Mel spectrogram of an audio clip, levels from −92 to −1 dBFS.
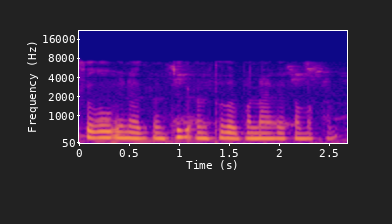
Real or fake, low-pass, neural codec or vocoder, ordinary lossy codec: real; 7.2 kHz; none; none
